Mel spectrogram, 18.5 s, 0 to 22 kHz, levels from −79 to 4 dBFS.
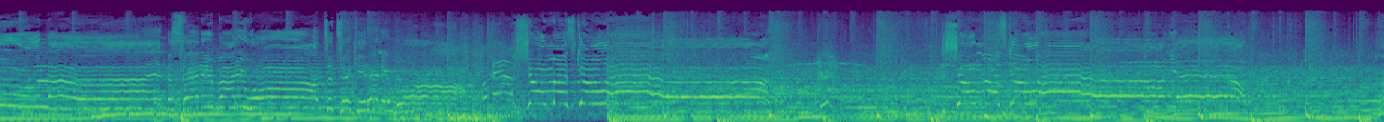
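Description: No technical faults can be heard anywhere in this audio.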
